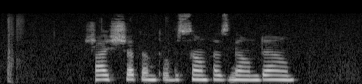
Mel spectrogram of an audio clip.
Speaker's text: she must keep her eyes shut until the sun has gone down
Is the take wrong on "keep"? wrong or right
wrong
